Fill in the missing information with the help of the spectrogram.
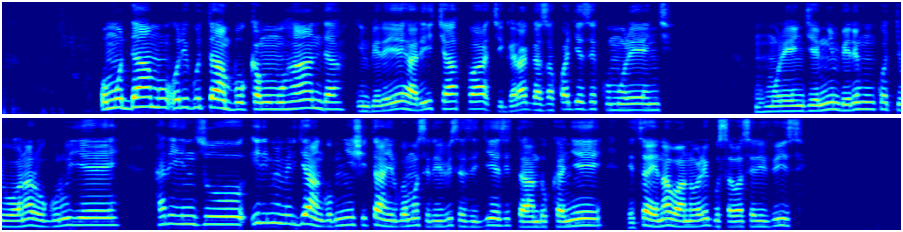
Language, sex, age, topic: Kinyarwanda, male, 25-35, government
